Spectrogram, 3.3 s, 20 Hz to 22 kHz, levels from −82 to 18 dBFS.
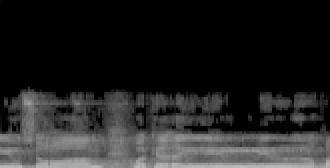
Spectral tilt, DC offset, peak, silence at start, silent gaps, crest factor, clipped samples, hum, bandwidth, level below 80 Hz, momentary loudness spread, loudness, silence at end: -6 dB/octave; under 0.1%; -2 dBFS; 0 s; none; 12 dB; under 0.1%; none; 10 kHz; -46 dBFS; 5 LU; -14 LUFS; 0 s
